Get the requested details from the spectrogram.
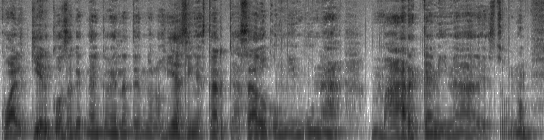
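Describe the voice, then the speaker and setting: Delivered at a fairly quick pace with ordinary pitch variation, the voice has a dark, mellow tone and audible room echo. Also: man, fairly low pitch for a man. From Mexico. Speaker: tech podcaster. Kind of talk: interview. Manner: hesitant, many fillers.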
